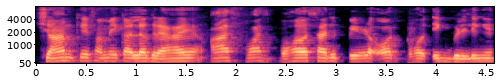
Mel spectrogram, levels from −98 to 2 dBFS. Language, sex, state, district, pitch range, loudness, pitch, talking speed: Hindi, male, Uttar Pradesh, Varanasi, 145-160 Hz, -17 LUFS, 155 Hz, 220 wpm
